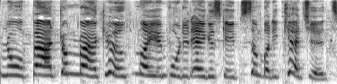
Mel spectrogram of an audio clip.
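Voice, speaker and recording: The voice is a put-on character. Its pitch is high. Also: moderate pace. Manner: panicked, shouting.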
